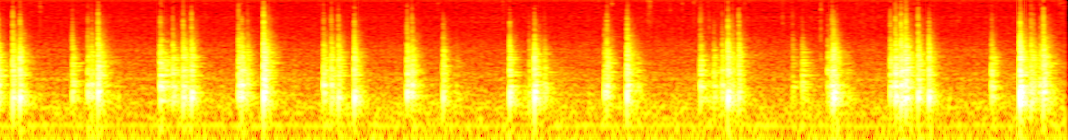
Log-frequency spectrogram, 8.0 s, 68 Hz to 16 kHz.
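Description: A hollow frame drum with a synthetic head is tapped in fast flutters with gold metal claw tips. Clusters of quick, dry taps with a hollow midrange tone near 430 Hz come in bursts that die away almost at once. A faint steady low hum sits underneath.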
